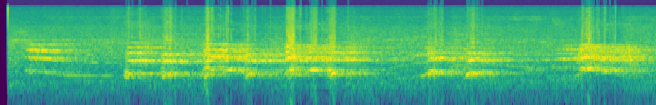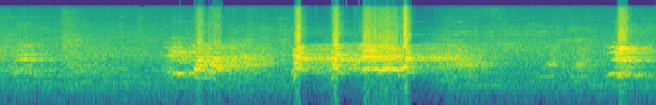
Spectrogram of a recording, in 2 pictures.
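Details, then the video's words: Many dogs barking together at a dog facility, overlapping short harmonic barks and yips in dense irregular bursts, some louder clusters, sharp clicks and knocks between them. "The Barking Lot"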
